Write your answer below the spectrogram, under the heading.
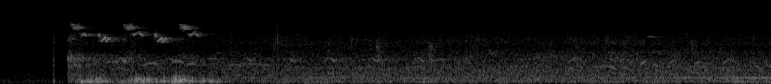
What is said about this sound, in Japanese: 四十雀という鳥ですけども、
